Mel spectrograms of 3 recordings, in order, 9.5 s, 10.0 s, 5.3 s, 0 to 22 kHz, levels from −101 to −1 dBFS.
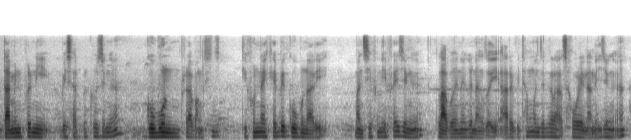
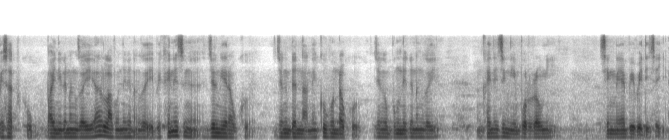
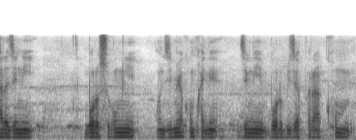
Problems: none marked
